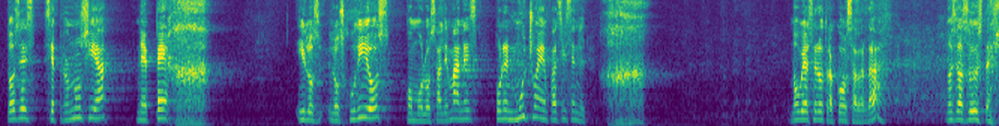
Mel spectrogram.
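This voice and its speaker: High-voiced preacher in a reverberant hall. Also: male voice, a little slow, pauses often, fairly bright tone. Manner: teacherly, spells out words letter by letter; asks the congregation questions. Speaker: pastor. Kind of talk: sermon.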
